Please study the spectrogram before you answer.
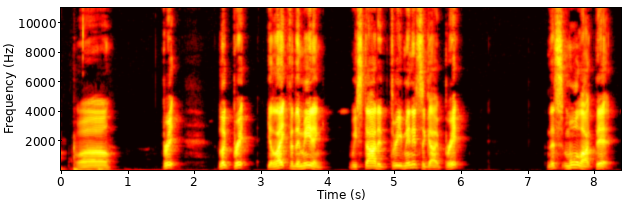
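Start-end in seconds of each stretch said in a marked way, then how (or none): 0.3-6.0 New Zealand accent with short, flat vowels. Explaining accent differences, demonstrating a New Zealand accent. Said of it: "you've got to kind of flitten the vowels".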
